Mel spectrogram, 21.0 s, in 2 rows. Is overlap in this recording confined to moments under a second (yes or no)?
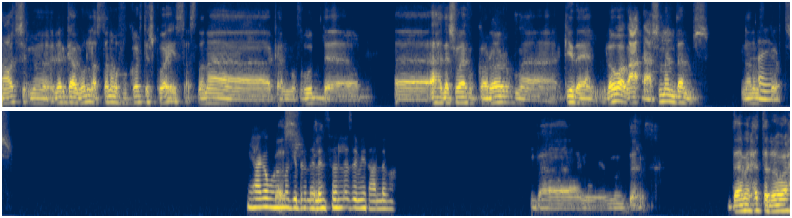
yes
